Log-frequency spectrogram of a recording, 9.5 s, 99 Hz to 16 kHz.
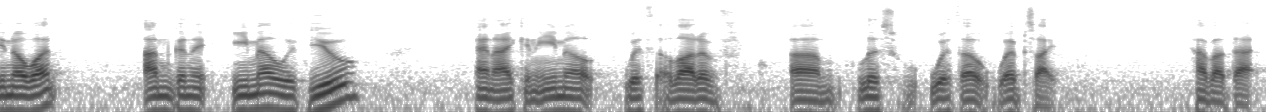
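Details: Adult man with Broca's (expressive) aphasia from a stroke during heart surgery in 2007, about 10 years earlier; hospitalized two months, then OT, PT and speech therapy; difficulty with names, numbers, reading and writing; agrammatic speech with word-finding errors.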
